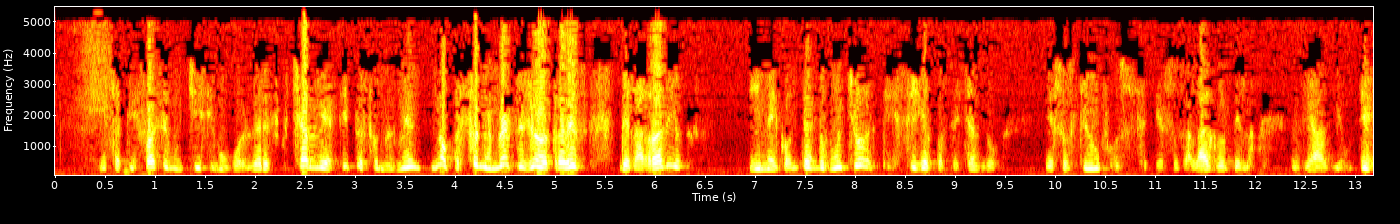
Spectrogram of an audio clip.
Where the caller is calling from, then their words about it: Ecuador; moved away; yo vivo en Estados Unidos y también nunca me he olvidado de mi tierra ecuatoriana. Y hace muchos años que vivo por allá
